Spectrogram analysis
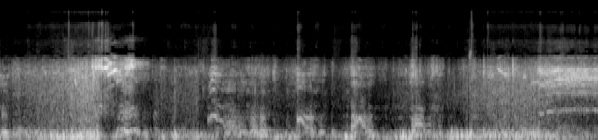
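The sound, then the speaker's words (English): Miniature ponies mating: rough, continuous animal noise of harsh breaths and grunting, with several louder bursts rising and falling across the whole stretch. “So here is the noise of a mini pony mating.”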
